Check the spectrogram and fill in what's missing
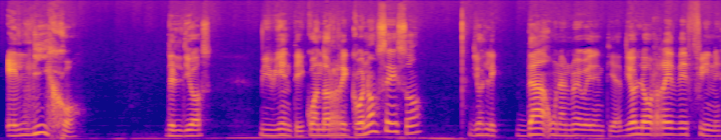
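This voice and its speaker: A man's voice: fairly high pitch, darkish tone, dry recording, studio quality. A man with a Rioplatense Spanish accent giving an earnest, emphatic devotional podcast teaching, repeating his key phrases. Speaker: podcast preacher.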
